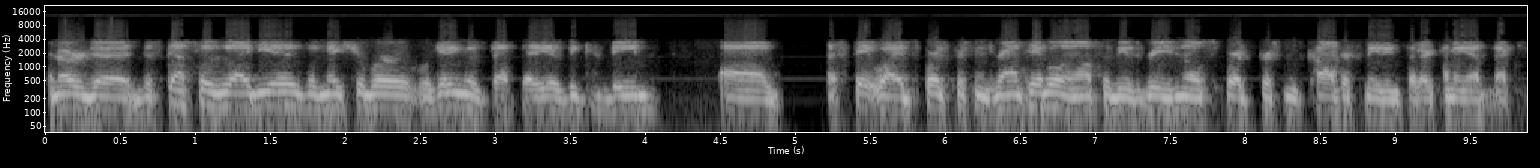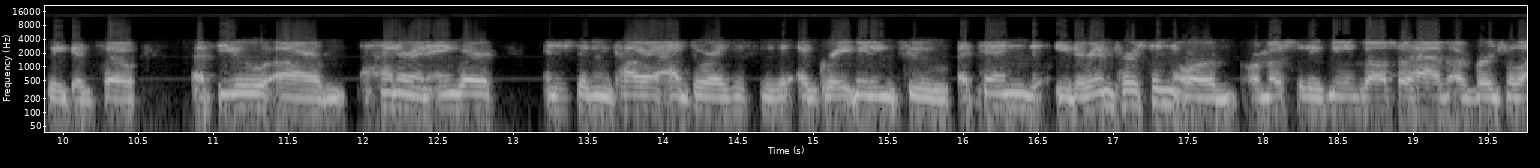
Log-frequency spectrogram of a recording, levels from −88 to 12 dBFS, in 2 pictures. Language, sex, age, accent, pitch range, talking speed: English, male, 30-49, American, 100-125 Hz, 215 wpm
